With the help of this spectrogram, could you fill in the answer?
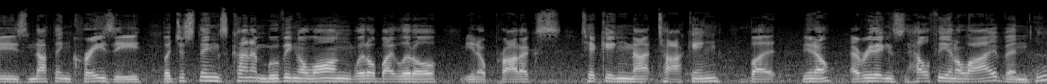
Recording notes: Talk live from the show floor at CES 2020.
